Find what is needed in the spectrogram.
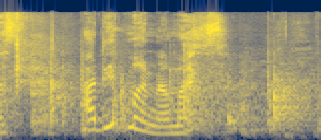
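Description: Footsteps of two people walking down a staircase, a run of short knocks. A brief voice sound rises and falls about half a second in.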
